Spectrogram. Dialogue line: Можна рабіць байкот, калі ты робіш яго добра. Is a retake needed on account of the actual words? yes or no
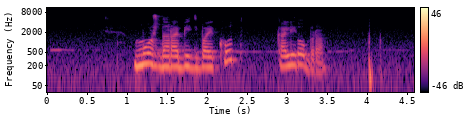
yes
